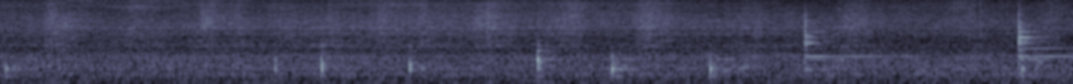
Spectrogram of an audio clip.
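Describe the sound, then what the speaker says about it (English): Sliced white and purple vegetables are stir-fried in a lightly oiled non-stick pan, giving a faint sizzling bed broken by soft, irregular spatula scrapes and taps, no voices present. "So we're just going to quickly stir fry this."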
